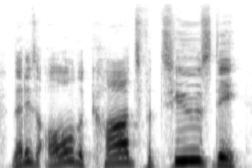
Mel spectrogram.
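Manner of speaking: slow, loud, high mock British announcement; fake British accent. Signing off to viewers in a fake British accent. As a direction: ham up a made-up British accent. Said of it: "British accents that aren't actually British accents".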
